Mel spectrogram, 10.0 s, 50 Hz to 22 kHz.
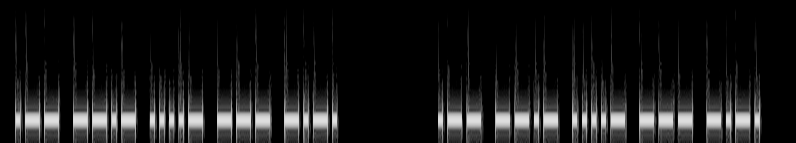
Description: Morse code, heard as a keyed tone, about 20 wpm, 700 Hz. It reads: WQ4OC WQ4OC
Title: USA Call Signs - 5 Characters - Repeated 3x - 20wpm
